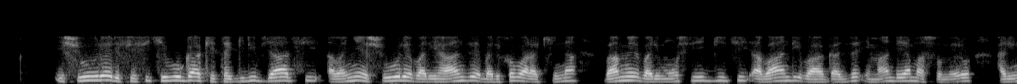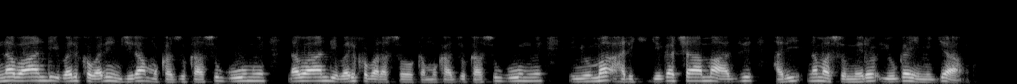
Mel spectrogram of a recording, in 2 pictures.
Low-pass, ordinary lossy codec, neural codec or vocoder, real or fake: 3.6 kHz; Opus, 16 kbps; none; real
